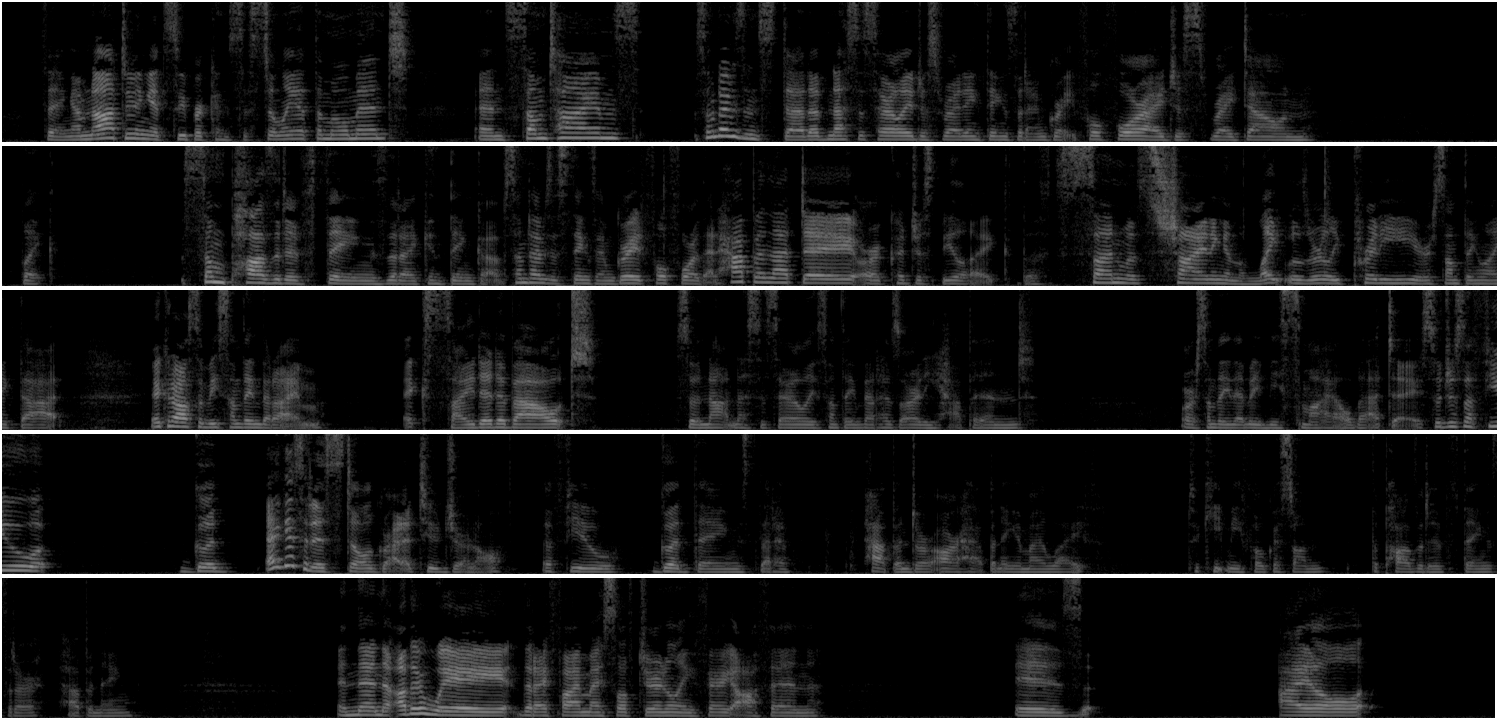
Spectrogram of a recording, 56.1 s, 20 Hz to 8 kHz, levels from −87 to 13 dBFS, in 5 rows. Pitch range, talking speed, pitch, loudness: 170-205 Hz, 150 wpm, 185 Hz, -43 LUFS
